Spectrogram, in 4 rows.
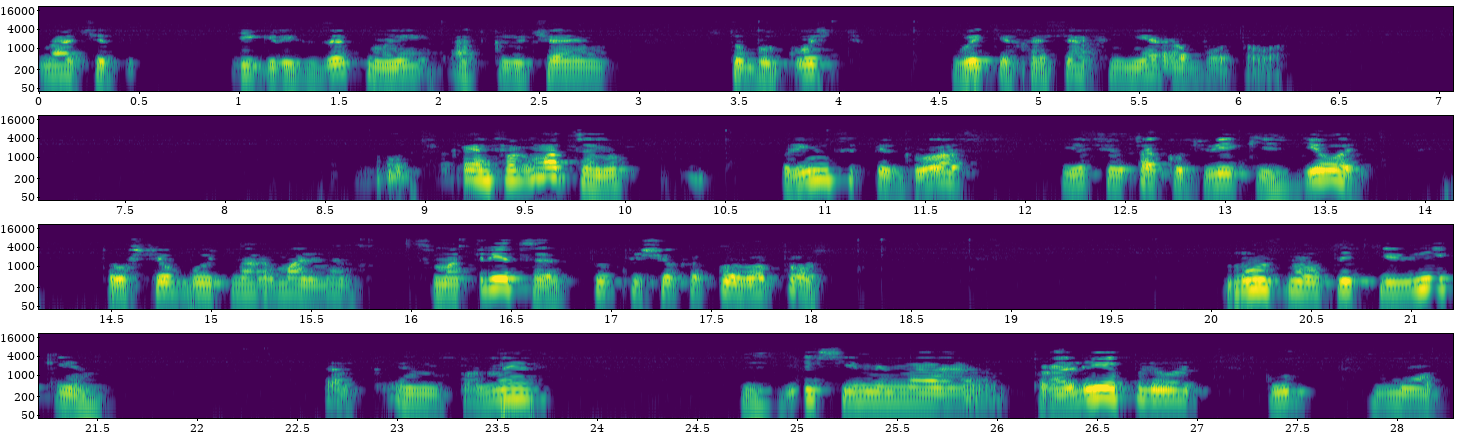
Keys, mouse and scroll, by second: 1.5-1.9 scroll down 2, 1.9 middle click, 4.0 middle click, 4.5 r, 8.9 middle click, 10.9 shift+middle click, 11.5 middle click, 11.5-12.0 scroll up 1, 12.9 middle click, 18.2 middle click, 18.2 click, 19.5 click, 23.4 click, 23.4 n, 25.0 click.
